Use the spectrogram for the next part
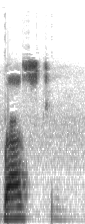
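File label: "gbaski", Nigerian Pidgin, female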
